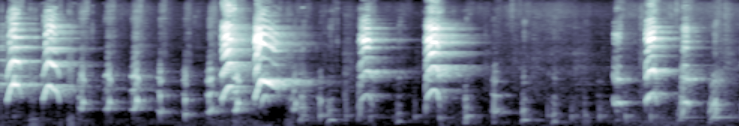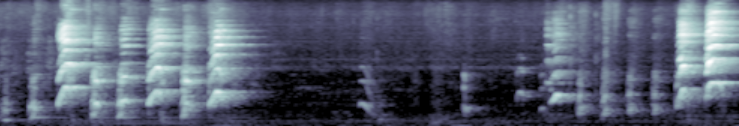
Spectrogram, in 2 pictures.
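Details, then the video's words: Pit Bull puppy letting out bursts of shrill yelps and small barks in uneven clusters, with a quiet pause near the end before a few more sharp cries. "เสียงหมาน้อย ลูกพิทบูล"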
